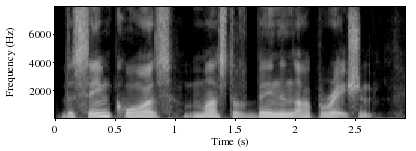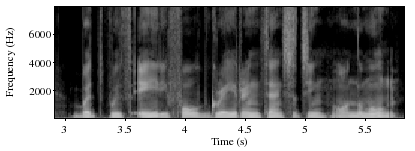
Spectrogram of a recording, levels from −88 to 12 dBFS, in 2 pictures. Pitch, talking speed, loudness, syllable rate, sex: 125 Hz, 175 wpm, -17 LUFS, 5.0 syllables/s, male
